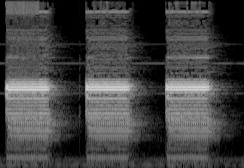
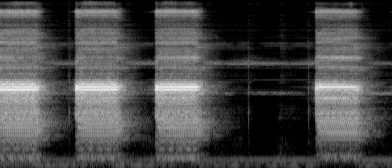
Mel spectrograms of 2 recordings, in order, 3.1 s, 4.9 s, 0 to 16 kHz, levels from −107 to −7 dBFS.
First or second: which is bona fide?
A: first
